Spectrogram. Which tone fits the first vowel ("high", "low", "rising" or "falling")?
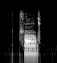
high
